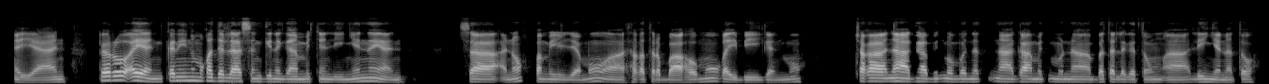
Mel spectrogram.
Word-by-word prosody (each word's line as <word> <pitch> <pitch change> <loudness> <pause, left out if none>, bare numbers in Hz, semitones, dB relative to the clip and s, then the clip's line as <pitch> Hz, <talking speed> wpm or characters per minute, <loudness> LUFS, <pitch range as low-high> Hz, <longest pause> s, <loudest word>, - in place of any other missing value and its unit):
Ayan. 110 +1 -1 0.3
Pero 190 +2 +3
ayan, 150 -7 +5
kanino 180 +1 0
mo 165 - -7
kadalasang 145 -4 +3
ginagamit 125 -2 -1
'yang 125 -1 -1
linya 115 +4 -4
na 155 0 0
'yan? 110 -7 +1 0.6
Sa 120 -2 +3
ano 115 +3 -3
pamilya 115 -4 -3
mo, 140 0 -5
ah, 110 -1 -1
sa - - -5
katrabaho 110 0 0
mo, 145 +2 -6
kaibigan 110 -2 -1
mo? 125 +4 -11 0.5
'Tsaka 145 0 +6
nagagamit 140 -2 +4
mo 135 -2 -5
ba 130 - -4
na 130 0 -5
nagagamit 130 -2 0
mo 130 -2 -8
na 120 -1 -3
ba 125 - -2
talaga 120 -1 -3
'tong, 115 +1 -9
ah, 110 0 -1
linya 120 -2 -2
na 110 - -4
'to? 120 0 -7
125 Hz, 170 wpm, -24 LUFS, 115-140 Hz, 0.6 s, Tsaka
